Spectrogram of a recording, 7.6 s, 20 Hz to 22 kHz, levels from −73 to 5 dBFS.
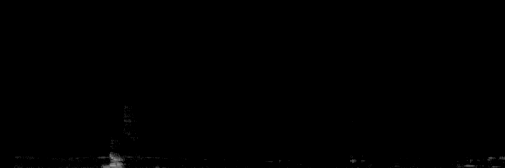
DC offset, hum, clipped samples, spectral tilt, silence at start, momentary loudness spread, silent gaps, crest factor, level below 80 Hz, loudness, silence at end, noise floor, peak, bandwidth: under 0.1%; none; under 0.1%; -6.5 dB/octave; 1.5 s; 26 LU; none; 26 dB; under -90 dBFS; -39 LUFS; 0.2 s; -78 dBFS; -22 dBFS; 9.2 kHz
